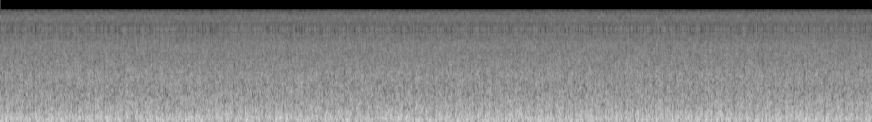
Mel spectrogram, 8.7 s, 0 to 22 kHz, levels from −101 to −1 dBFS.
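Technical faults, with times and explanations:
Throughout: Speex codec. The speech has a plainly audible hoarse, grainy texture. That comes from the CELP coder modelling the voice with a limited excitation budget, and the degree of damage fits a middle setting around 22 kbps. At that setting the upper band is rebuilt as shaped noise rather than coded detail. The band stops at 15.3 kHz, with nothing above it.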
